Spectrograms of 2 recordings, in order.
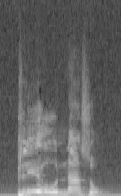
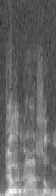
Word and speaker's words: pleonazo: Increase comes from the Greek word pleonazo. Pleonazo is spelled P-L-E-O-N-A-Z-O. P-L-E-O-N-A-Z-O.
